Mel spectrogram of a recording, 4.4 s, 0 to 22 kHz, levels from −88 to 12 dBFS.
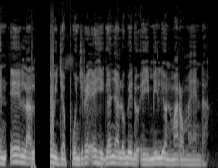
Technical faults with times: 0.62-1.07 intermittent contact

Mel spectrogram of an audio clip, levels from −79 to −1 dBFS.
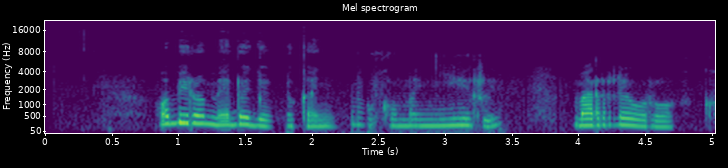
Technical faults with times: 1.63-1.83 call audio freeze
2.10-2.31 long network dropout
2.27-5.03 call bitrate drop
2.34-2.43 burst of packet loss

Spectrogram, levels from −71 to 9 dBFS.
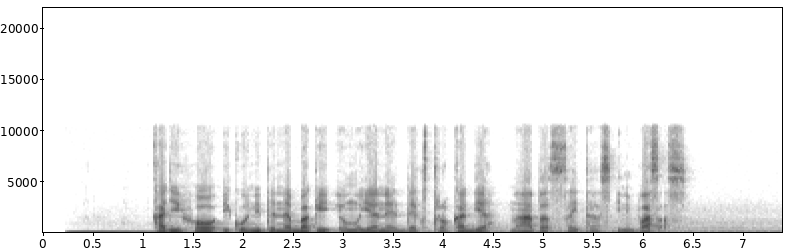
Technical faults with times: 0.00-7.40 4-bit ADPCM compression

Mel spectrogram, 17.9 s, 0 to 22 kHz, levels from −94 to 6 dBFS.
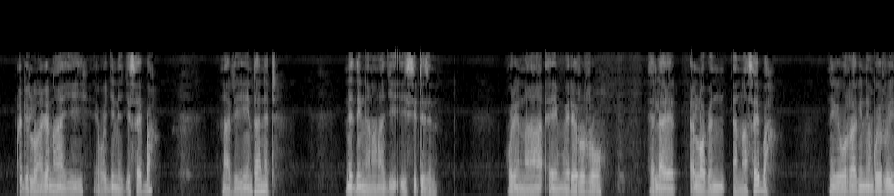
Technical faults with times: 0.00-17.89 AAC compression

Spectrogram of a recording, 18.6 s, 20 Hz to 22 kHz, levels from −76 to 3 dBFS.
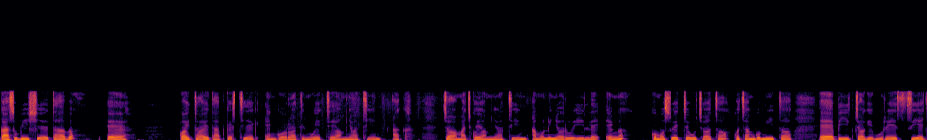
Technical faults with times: none

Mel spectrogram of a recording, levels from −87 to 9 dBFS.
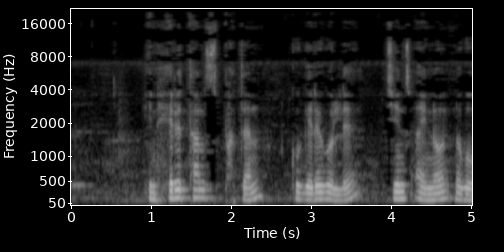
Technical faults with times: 0.00-5.02 WMA compression

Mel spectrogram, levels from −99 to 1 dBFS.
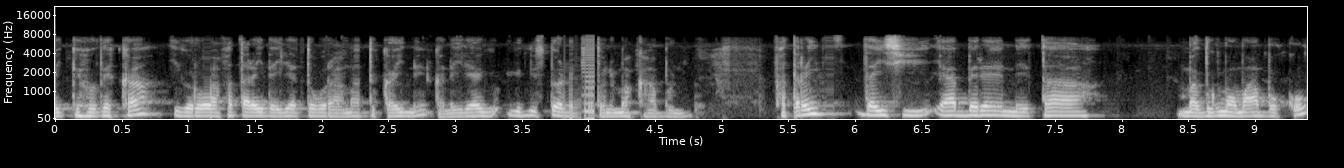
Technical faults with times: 1.12-1.17 concealed Bluetooth headset packet loss
2.25-2.28 concealed Bluetooth headset packet loss
3.81-4.04 concealed Bluetooth headset packet loss
5.55-5.57 loud pop
5.79-5.84 concealed Bluetooth headset packet loss

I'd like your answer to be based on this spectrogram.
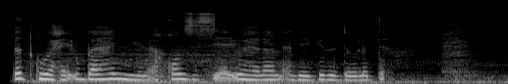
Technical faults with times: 0.00-5.08 HE-AAC compression

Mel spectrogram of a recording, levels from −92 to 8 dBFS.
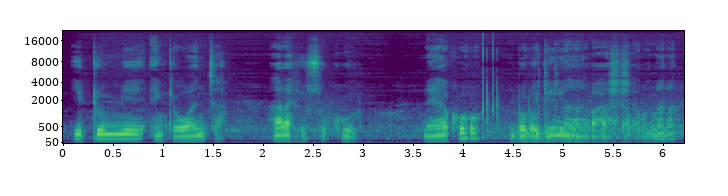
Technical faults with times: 4.06-6.21 doubled audio track

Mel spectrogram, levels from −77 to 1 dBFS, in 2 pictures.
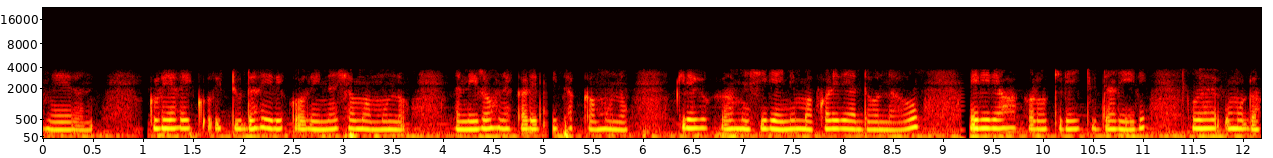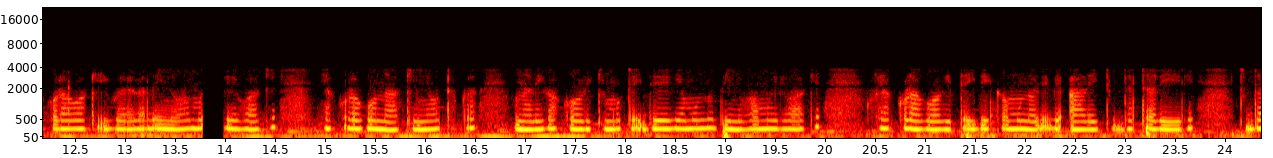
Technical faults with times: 0.96-1.05 packet loss with pitch repetition
5.01-5.10 packet loss with pitch repetition
9.18-9.27 packet loss with pitch repetition
12.99-13.02 packet loss with pitch repetition
13.77-13.99 playback stall
17.88-17.92 packet loss with pitch repetition

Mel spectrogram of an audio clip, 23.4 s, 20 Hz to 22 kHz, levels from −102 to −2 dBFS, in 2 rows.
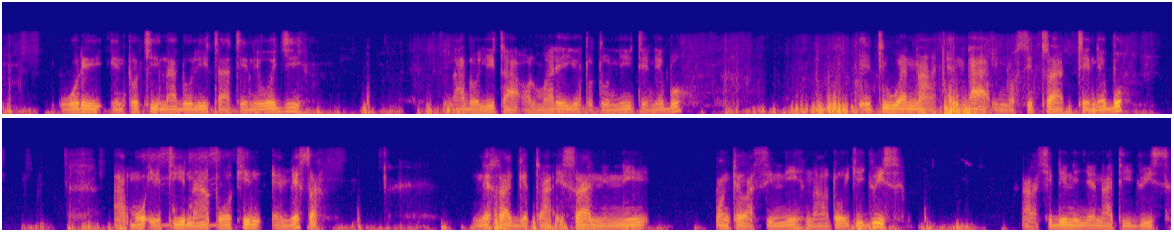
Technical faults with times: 1.14-4.40 AMR rate drop
7.94-10.68 AMR rate drop

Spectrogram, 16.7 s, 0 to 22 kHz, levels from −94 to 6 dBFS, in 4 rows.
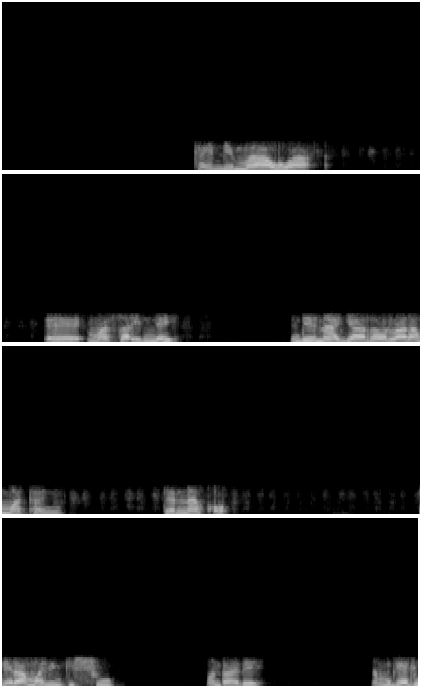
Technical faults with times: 0.00-16.71 G.729 codec
5.44-5.53 VoIP packet loss concealed by the speech codec

